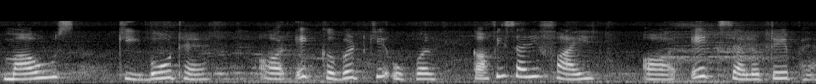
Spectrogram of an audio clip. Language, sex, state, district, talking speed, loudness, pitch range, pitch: Hindi, female, Maharashtra, Mumbai Suburban, 115 wpm, -16 LUFS, 245-310 Hz, 265 Hz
